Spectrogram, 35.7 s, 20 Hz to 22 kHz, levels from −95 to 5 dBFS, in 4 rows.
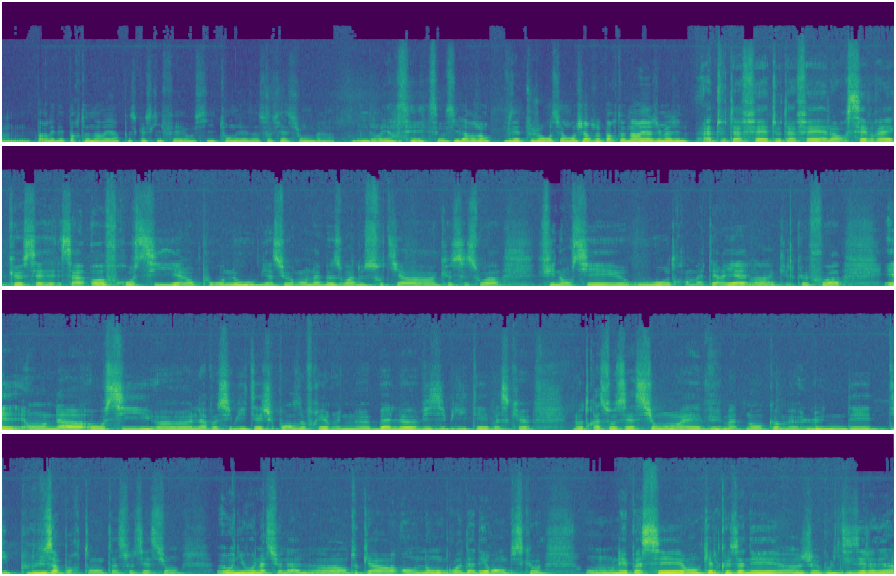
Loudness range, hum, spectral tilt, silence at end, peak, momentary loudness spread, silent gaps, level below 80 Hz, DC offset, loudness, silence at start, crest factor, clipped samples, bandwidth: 5 LU; none; -5.5 dB/octave; 0 s; 0 dBFS; 10 LU; none; -48 dBFS; 0.5%; -19 LUFS; 0 s; 18 dB; under 0.1%; 18 kHz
